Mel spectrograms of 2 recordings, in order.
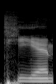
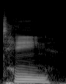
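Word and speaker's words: Tein: Is it pronounced TN or Tane? It's actually pronounced Tane.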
